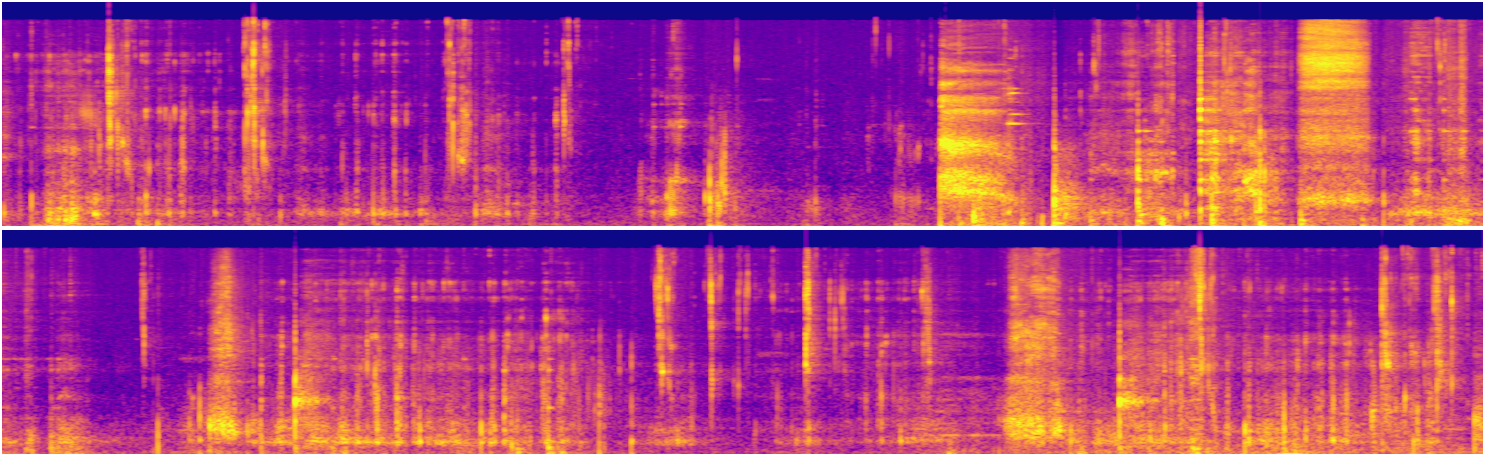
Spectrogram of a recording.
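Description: Close-up eating sounds of macaroni: wet chewing and lip smacks, with a wooden spatula scooping and scraping the pasta against the pan. The loudest moments come in bursts, one about ten seconds in and another around thirteen seconds.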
